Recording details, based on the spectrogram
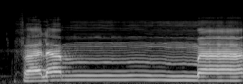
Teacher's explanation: میم مشدد ہے، اس کو غنہ کریں گے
